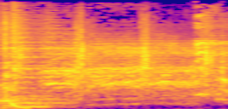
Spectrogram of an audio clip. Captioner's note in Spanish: aplausos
